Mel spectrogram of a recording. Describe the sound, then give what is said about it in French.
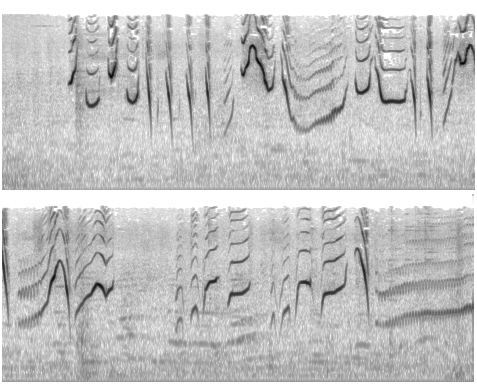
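A small bird whistle, sold and played by a Serbian street artist, trills and chirps, imitating birdsong with quick rising and falling tweets, rapid warbling runs, and short pauses between bursts, with no one talking. “Je vendrai un petit sifflet que tu peux imiter le son des oiseaux.”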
